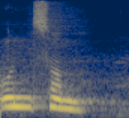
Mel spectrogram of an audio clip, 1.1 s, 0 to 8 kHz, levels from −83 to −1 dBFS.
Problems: constant background noise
